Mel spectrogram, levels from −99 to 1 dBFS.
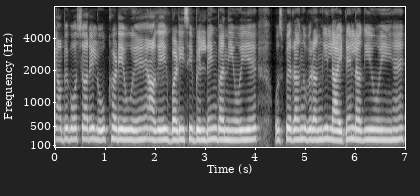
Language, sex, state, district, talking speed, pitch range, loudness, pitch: Hindi, female, Uttar Pradesh, Varanasi, 195 wpm, 210-225 Hz, -14 LUFS, 215 Hz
